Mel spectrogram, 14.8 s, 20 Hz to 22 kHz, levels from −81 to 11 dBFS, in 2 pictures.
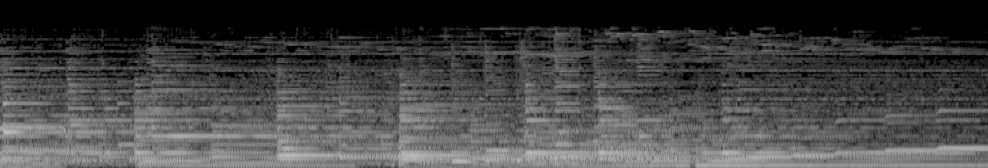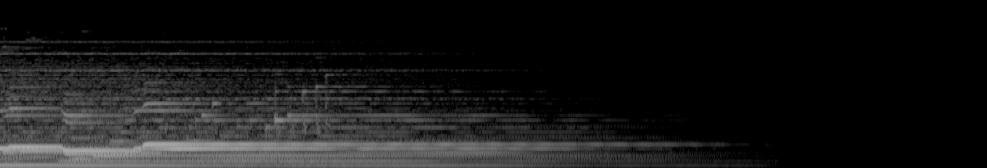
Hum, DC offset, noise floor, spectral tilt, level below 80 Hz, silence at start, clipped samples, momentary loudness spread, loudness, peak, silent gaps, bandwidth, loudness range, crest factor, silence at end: none; under 0.1%; -69 dBFS; -6 dB/octave; -44 dBFS; 0 s; under 0.1%; 18 LU; -21 LUFS; -4 dBFS; none; 11.5 kHz; 16 LU; 18 dB; 3.25 s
